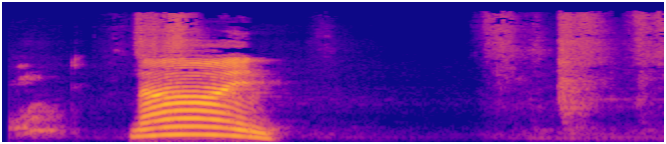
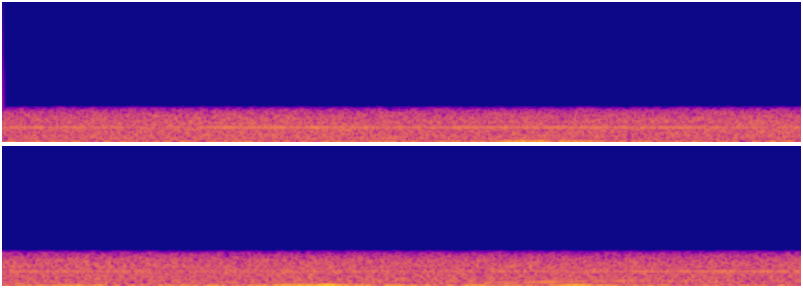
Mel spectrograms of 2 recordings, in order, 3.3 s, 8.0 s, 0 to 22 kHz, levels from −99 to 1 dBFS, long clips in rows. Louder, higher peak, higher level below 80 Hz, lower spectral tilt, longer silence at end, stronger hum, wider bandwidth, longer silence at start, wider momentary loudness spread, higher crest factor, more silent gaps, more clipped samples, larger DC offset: first, -14 LUFS vs -35 LUFS; first, 0 dBFS vs -10 dBFS; second, -68 dBFS vs -34 dBFS; second, -3 dB/octave vs -16 dB/octave; about the same, 0 s vs 0 s; neither; first, 17 kHz vs 1 kHz; about the same, 0.1 s vs 0 s; first, 23 LU vs 2 LU; about the same, 20 dB vs 20 dB; neither; neither; second, under 0.1% vs 0.7%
